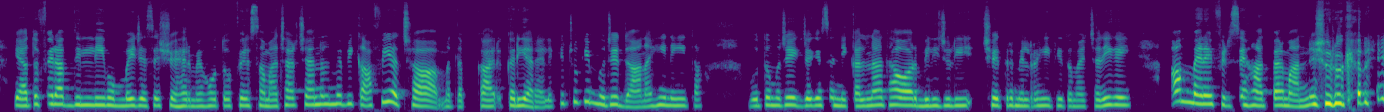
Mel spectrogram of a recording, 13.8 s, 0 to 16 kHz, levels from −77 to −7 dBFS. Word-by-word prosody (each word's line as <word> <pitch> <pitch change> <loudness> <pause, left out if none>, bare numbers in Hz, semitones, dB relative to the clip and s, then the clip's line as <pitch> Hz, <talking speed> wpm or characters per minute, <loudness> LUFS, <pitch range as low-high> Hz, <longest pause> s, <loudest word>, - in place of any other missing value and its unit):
या 225 -2 +3
तो 265 +5 -3
फिर 275 -1 +2
आप 265 -2 +2
दिल्ली, 240 +1 0
मुंबई 220 -1 +1
जैसे 225 0 -1
शहर 210 -1 -2
में 205 0 -3
हो 210 +1 -3
तो 215 - -2
फिर 225 -1 0
समाचार 220 +1 -3
चैनल 260 +1 +1
में 275 +1 0
भी 280 - -3
काफ़ी 240 +10 -1
अच्छा 215 - +1
मतलब 195 -1 -9
कार 200 -1 -2
करियर 220 -5 +1
है। 170 - -6
लेकिन 195 +9 -9
चूँकि 345 0 -3
मुझे 255 +1 +1
जाना 180 +2 -2
ही 245 0 +1
नहीं 225 -1 -1
था, 210 - -9 0.5
वो 210 - -1
तो 240 +3 -2
मुझे 235 +1 +1
एक 225 -4 -4
जगह 225 +1 +2
से 235 -2 -2
निकलना 215 +3 0
था 245 0 +3
और 230 -1 +4
मिली-जुली 220 +1 -1 0.2
क्षेत्र 230 -1 -1
मिल 215 -1 -1
रही 220 +1 -3
थी 220 - -3
तो 205 -1 -7
मैं 200 0 -6
चली 215 +4 +1
गई, 245 -1 0 0.4
अब 355 0 +3
मैंने 275 -2 +5
फिर 245 -3 -3
से 230 +4 -2
हाथ 220 - +3
पैर 230 0 +4
मारने 205 +7 +2
शुरू 290 +3 +8
करे। 310 0 +5
225 Hz, 245 wpm, -23 LUFS, 215-245 Hz, 0.5 s, शुरू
